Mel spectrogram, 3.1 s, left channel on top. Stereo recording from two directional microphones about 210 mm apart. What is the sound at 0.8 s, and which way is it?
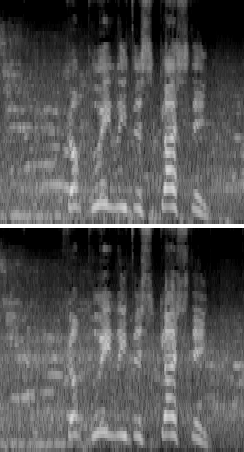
Speech, 20° left (ahead or behind).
